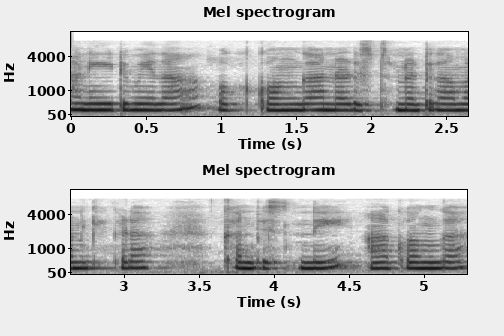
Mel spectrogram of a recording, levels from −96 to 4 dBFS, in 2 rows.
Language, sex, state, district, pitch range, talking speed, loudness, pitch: Telugu, female, Andhra Pradesh, Anantapur, 235-245 Hz, 115 wpm, -13 LUFS, 240 Hz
